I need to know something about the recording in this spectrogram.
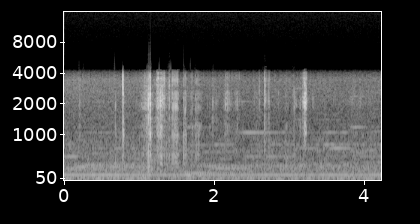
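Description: A few sharp clicks and knocks, with a quick cluster about a second in, over a steady low hum.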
